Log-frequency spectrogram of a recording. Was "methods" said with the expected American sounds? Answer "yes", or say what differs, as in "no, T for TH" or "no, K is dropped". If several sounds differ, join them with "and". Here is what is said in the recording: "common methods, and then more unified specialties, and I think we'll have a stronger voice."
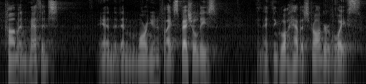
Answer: yes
